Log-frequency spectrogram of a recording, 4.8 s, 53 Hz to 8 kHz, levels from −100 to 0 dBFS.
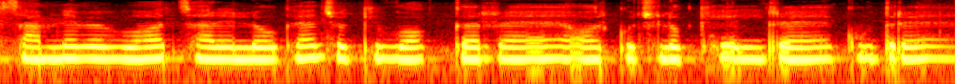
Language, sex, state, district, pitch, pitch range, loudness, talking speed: Hindi, female, Jharkhand, Garhwa, 245 Hz, 240-250 Hz, -15 LUFS, 265 wpm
